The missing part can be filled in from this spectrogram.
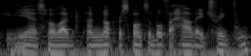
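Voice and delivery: muttering under breath. Stirring a big cauldron without looking back, she mutters under her breath. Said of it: "she just mutters under her breath".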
